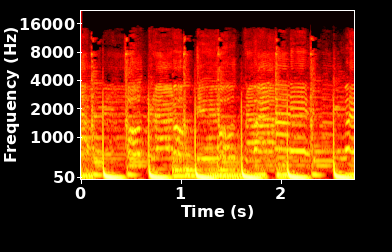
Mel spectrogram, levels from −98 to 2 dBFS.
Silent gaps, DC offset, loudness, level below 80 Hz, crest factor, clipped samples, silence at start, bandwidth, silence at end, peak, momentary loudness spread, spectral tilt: none; under 0.1%; -17 LUFS; -16 dBFS; 10 dB; under 0.1%; 0 s; 12 kHz; 0 s; -4 dBFS; 2 LU; -6 dB/octave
